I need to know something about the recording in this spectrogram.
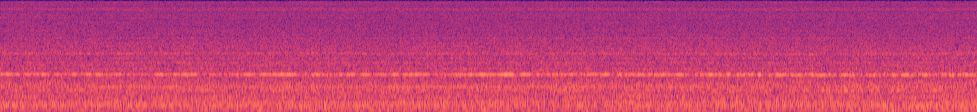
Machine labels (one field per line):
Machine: fan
